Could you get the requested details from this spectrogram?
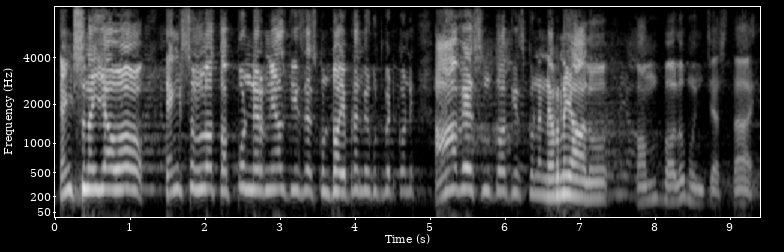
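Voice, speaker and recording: A man's voice: very high-pitched, steady tone, normal speed, bright, forceful tone, long reverb tail. A male pastor preaching a sermon, dramatic and full of rhetorical questions to the congregation. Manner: repeats scripture phrase by phrase after a reader.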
